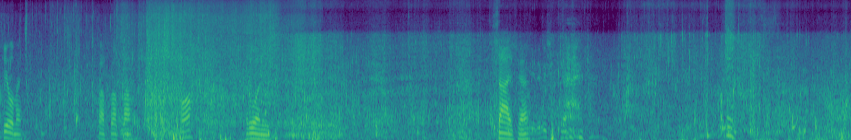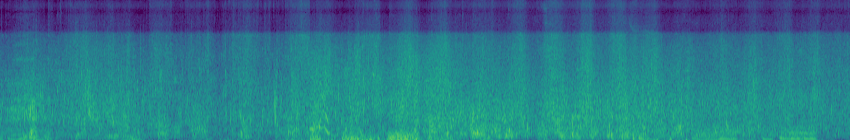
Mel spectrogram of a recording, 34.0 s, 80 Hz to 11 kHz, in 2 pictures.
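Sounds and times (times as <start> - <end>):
small waves washing: 0.0 - 34.0
wind on microphone: 3.1 - 7.0, 14.6 - 18.1, 22.8 - 33.6.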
